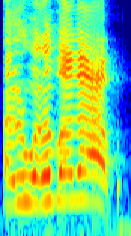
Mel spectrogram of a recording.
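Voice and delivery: very high, squealed mock sobbing; hammed-up tearful high whine; crying. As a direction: wail it like a man breaking down. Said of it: "He starts crying up there".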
